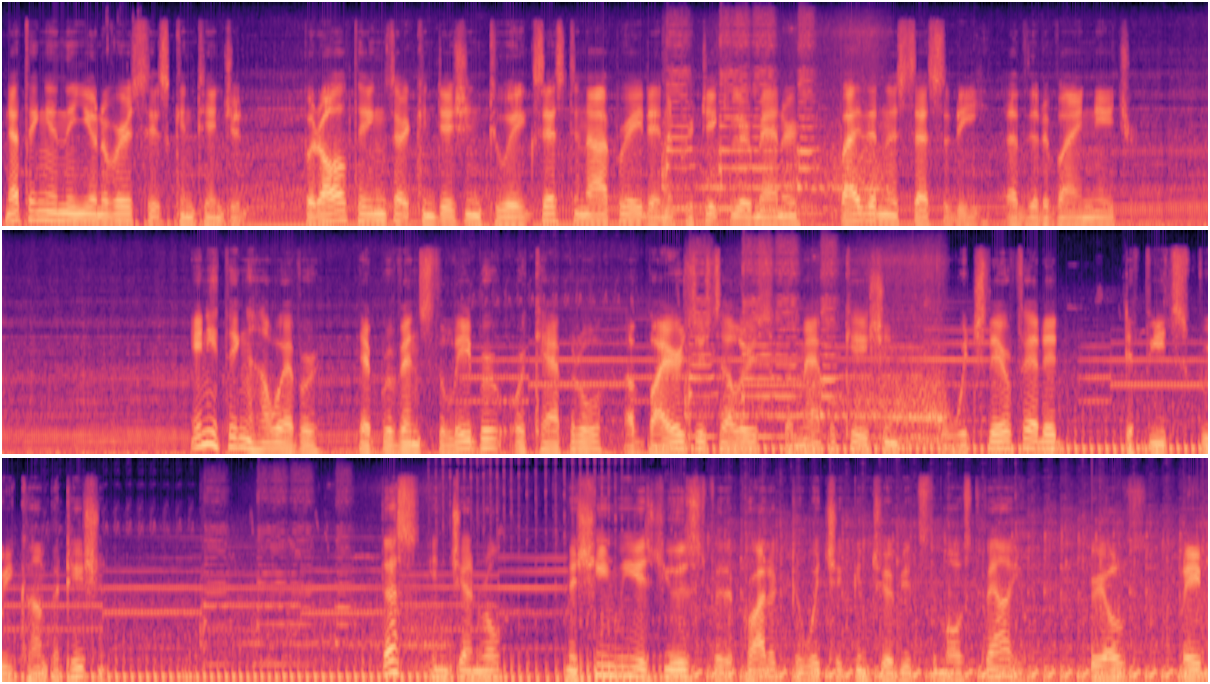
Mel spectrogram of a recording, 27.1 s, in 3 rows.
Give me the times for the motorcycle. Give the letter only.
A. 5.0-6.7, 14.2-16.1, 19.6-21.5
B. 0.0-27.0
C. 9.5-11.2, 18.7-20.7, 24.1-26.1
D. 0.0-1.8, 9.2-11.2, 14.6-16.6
B.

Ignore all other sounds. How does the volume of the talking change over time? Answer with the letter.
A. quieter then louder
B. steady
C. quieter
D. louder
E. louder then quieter
B.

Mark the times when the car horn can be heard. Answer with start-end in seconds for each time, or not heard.
5.0-6.7, 14.2-16.1, 19.6-21.5.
